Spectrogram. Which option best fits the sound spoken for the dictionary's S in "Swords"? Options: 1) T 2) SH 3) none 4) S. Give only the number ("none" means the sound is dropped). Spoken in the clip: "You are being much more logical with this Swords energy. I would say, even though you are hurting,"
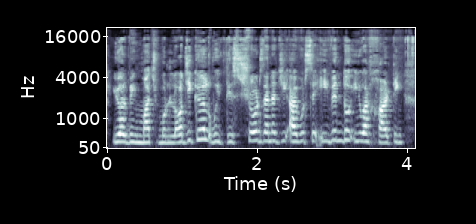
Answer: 2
